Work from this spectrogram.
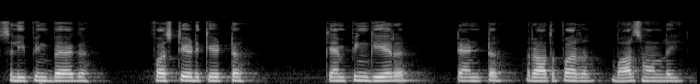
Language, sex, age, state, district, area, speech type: Punjabi, male, 18-30, Punjab, Faridkot, rural, spontaneous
